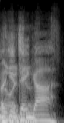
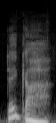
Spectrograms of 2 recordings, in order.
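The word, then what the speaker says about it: Degas: but woo 13 mil dega it's a good investment dega is how it's pronounced according to this French impressionist uh realist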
